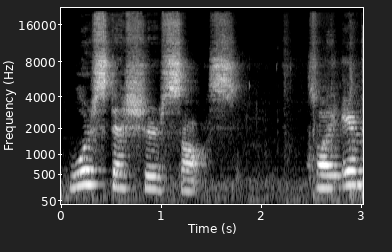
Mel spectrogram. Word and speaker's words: Worcestershire: And just to prove that I am saying it correctly, Worcestershire sauce. Worcestershire sauce.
